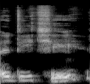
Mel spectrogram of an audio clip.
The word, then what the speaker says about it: Adichie: So I'm going to read a quote by Chimamanda Adichie.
